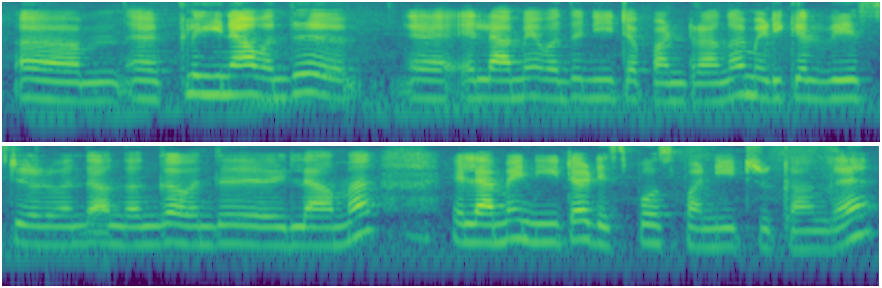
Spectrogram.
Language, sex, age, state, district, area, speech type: Tamil, female, 18-30, Tamil Nadu, Sivaganga, rural, spontaneous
